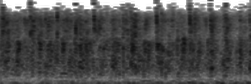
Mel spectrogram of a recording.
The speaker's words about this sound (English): So a round of applause for all the panelists that volunteered their time to entertain and educate.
